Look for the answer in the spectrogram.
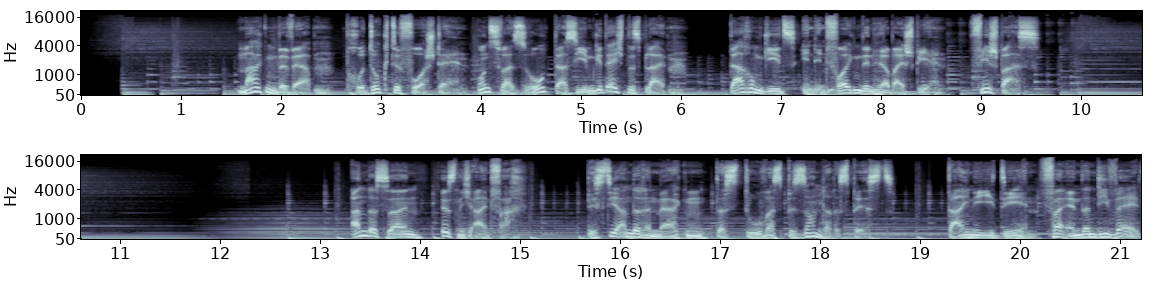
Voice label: werblich

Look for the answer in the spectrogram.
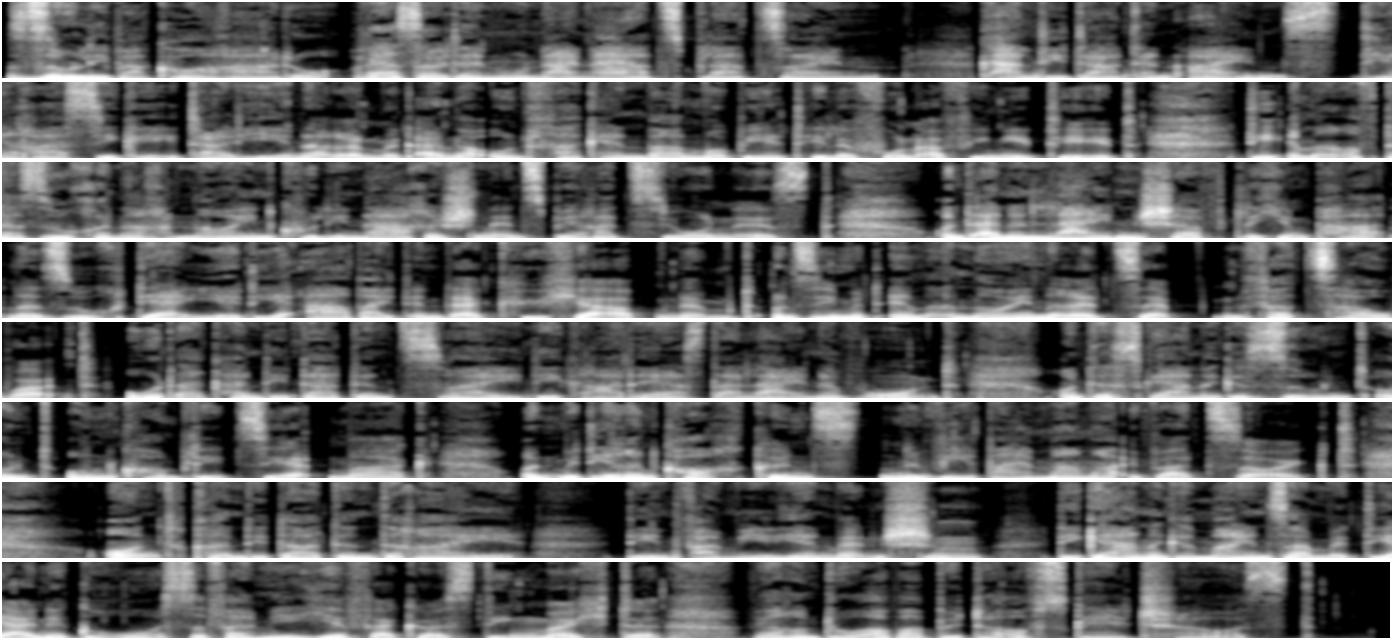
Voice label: werbung sexy sinnlich

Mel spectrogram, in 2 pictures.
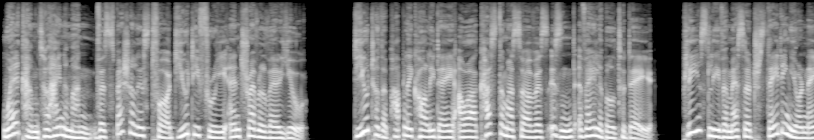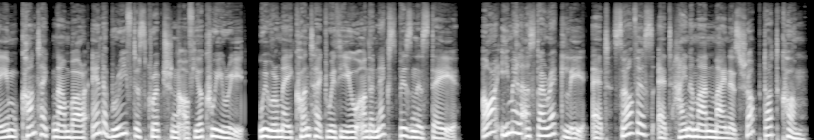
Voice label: telefonansage en; heinemann dutyfree

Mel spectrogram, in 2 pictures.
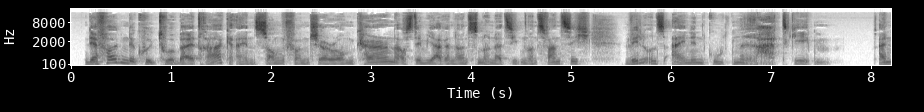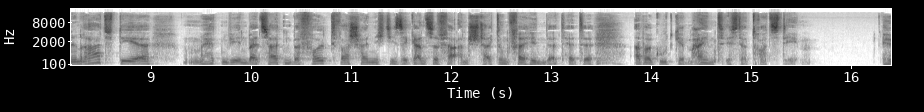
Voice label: Anmoderation

